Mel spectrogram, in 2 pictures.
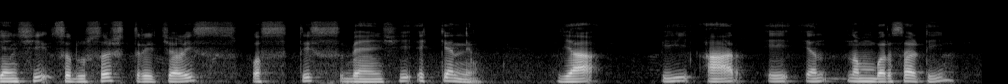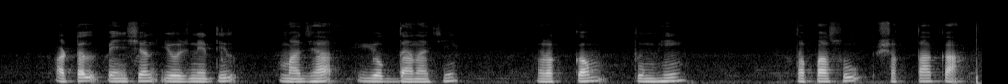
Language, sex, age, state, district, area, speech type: Marathi, female, 30-45, Maharashtra, Amravati, rural, read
